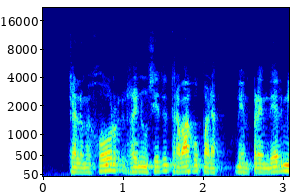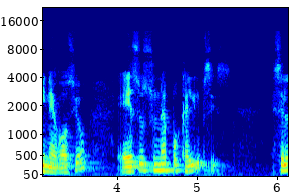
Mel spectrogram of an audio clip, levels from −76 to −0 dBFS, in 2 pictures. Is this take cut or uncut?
uncut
